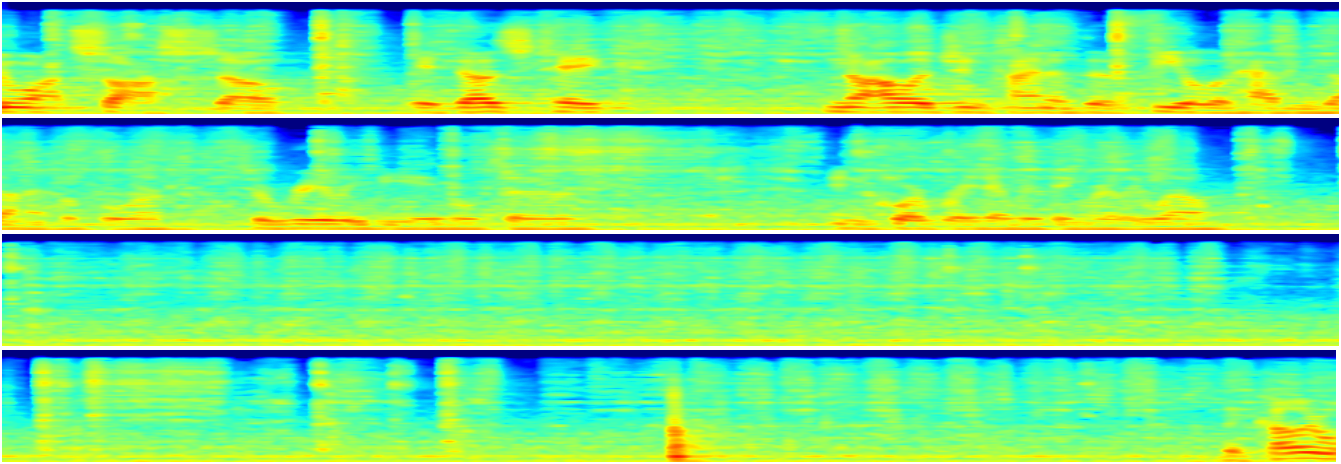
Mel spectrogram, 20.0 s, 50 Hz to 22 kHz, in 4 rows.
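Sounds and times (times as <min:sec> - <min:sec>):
wire whisk scraping a pan: 0:00.0 - 0:20.0.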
